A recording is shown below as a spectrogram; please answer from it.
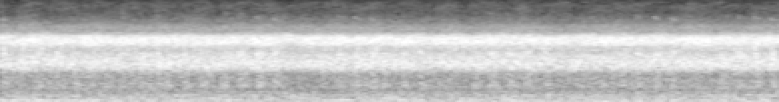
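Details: Great chorus of frogs calling at night from a flooded rice paddy before planting, under a full flower moon reflected on the water; a dense, unbroken wall of overlapping high croaking with no pauses.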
